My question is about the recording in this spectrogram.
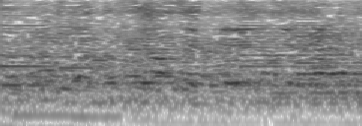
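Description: Church worship music with held low bass notes, under many voices in a large hall.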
